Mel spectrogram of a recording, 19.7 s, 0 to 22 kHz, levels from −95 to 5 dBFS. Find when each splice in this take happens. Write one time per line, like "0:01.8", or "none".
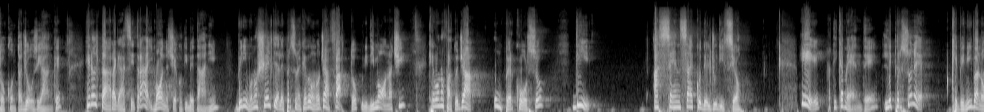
0:16.0
0:17.6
